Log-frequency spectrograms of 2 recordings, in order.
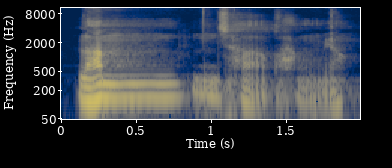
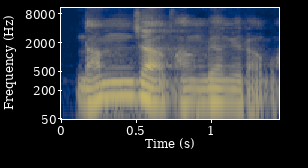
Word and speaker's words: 람자광명: 이 경상도 사람은 람자가 발음이 잘 안 됩니다. 그렇죠? 남자광명이라고 하다 보니까 자칫 잘못하면 남자광명이라고 생각을 하죠. 근데 원래는 람입니다. 람. 옴밤람 함캄 대교주 할 때 옴밤람 할 때 그 람이에요.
